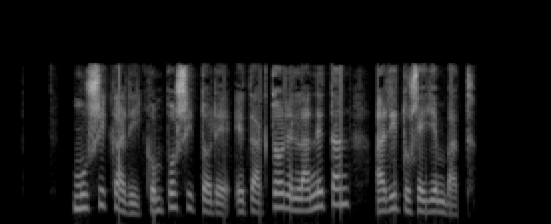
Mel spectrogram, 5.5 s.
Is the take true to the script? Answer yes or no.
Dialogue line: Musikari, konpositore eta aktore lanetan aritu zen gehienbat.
no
